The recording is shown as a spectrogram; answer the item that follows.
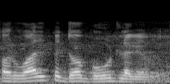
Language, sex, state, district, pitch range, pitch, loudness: Hindi, male, Assam, Hailakandi, 135-150 Hz, 145 Hz, -15 LUFS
